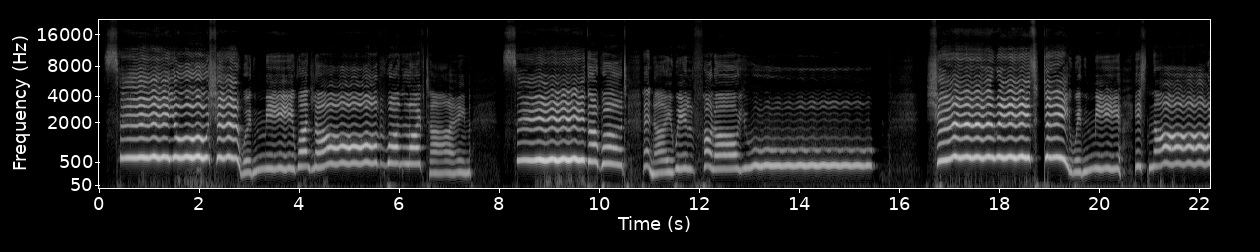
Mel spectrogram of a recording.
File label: Royer R-121 front female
